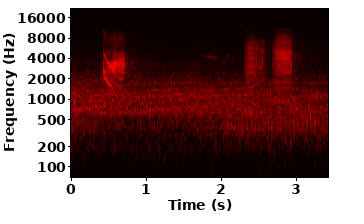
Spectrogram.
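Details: Northern mockingbird protesting a Cooper's hawk sitting atop a power pole on Potrero Road, Newbury Park, diving at it repeatedly; a loud grating note with a falling slur, a gap, then a pair of rough, buzzy bursts against steady noise.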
